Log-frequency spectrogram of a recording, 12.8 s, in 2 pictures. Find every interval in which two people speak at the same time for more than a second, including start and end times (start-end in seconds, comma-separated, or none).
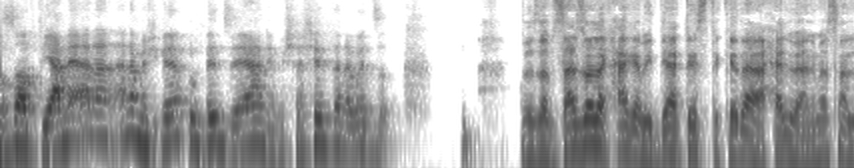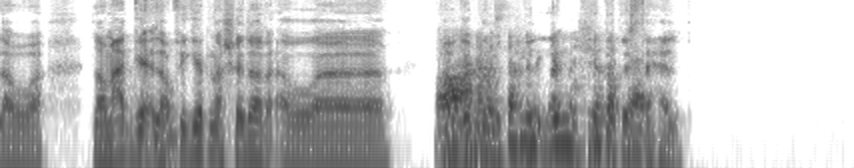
9.7-11.4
